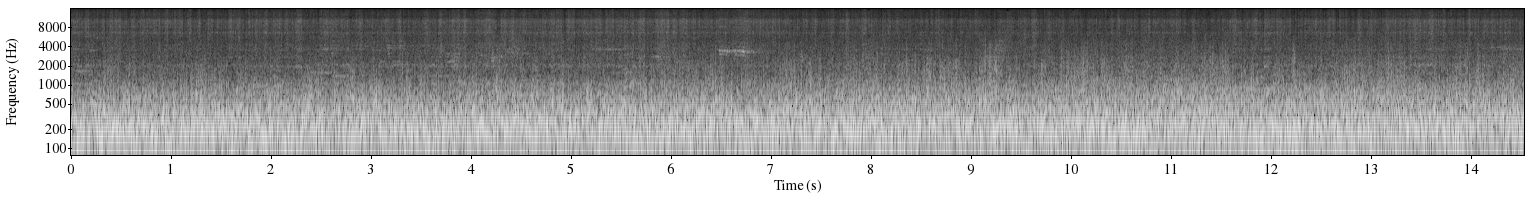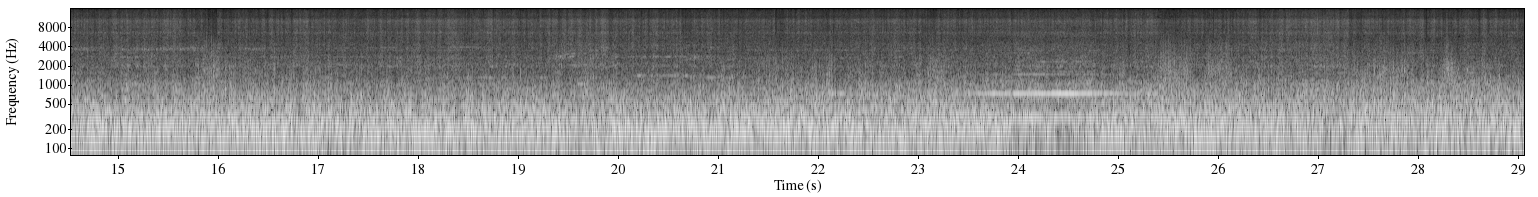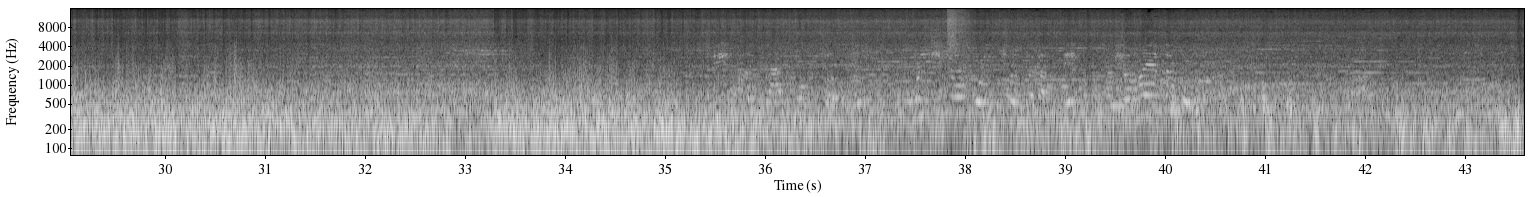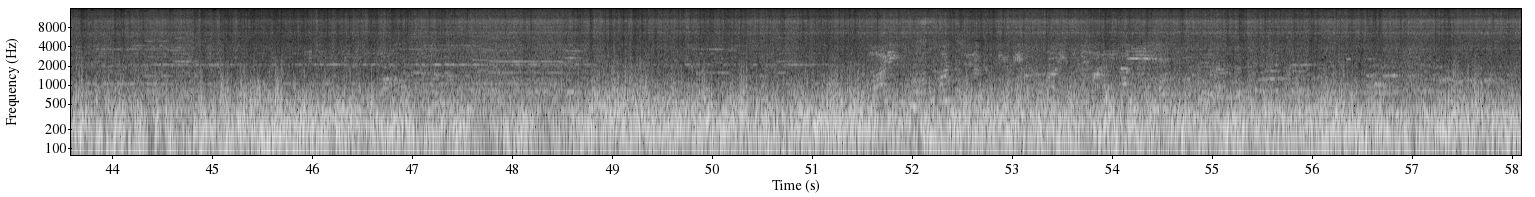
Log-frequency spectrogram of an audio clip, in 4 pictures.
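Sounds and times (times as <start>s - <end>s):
train wheels on track: 0.0s - 58.0s
short tone: 22.0s - 25.9s.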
